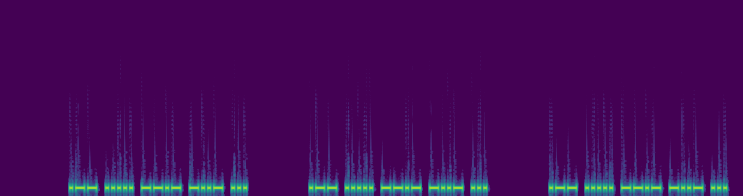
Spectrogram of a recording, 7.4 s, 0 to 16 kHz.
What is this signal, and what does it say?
Morse code, heard as a keyed tone, about 40 wpm, 700 Hz. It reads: W5QXS W5QXS W5QXS
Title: USA Call Signs - 5 Characters - Repeated 3x - 40wpm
